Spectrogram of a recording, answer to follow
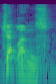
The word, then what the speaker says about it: chitterlings: But it's pronounced chitlins. That's good. Now again, because, well, we bought this in a specialty shop, very labor-intensive dish, a pint container of chitlins was, I think, $9.90 or something like that.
